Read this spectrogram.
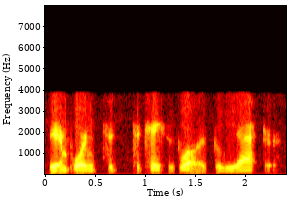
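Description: A man's voice: low-pitched, fast talker. A man being interviewed as a stage director, speaking conversationally and earnestly, repeating phrases for emphasis. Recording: tinny band-limited phone line, roomy echo.

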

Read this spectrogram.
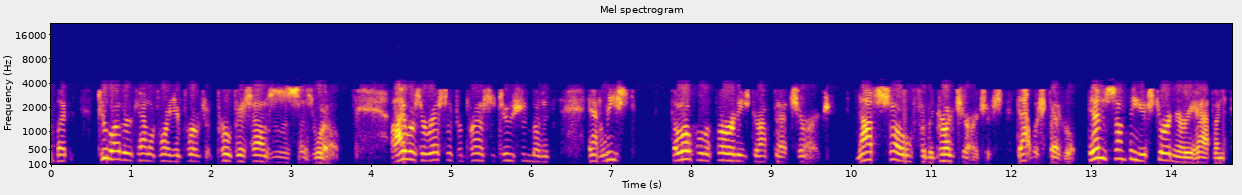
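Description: A man reading a novel aloud as a woman, a former priestess of an occult lodge, confessing her story in a measured, deliberate way. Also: sits high, no echo. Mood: frank, bitter. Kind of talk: dramatic novel reading, first-person narration. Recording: narrow-band radio or phone-like sound.

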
